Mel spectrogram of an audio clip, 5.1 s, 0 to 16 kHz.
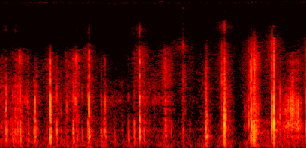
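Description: Fingertips tap the top and sides of a hollow, glossy black printed cardboard Tascam DR-100 mkII product box lying on its side on a towel. About fifteen quiet, dry, hollow-sounding mid-pitched taps land in an uneven rhythm, each stopping instantly with no ring.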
